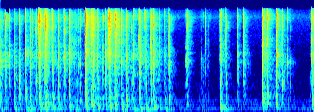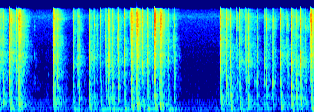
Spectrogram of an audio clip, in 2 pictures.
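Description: Fast typing with the fingertips of both hands on a black, full-size, hollow-bodied plastic Microsoft wireless ergonomic keyboard, while the mouse sits idle. Bright, crisp key clicks come in rapid bursts separated by brief pauses, with very little low end and almost no ring after each keystroke.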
